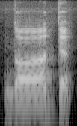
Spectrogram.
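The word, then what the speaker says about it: ض: So sheen lam sheen lam sheen lam The next one swad and then dwad swad and then dwad swad dwad And the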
